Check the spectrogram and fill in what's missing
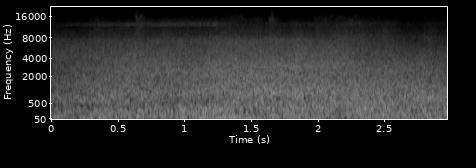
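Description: Water rushes steadily over a built overflow at a bridge on a wintry day, a loud, dense, continuous roar with no breaks and no voices.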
